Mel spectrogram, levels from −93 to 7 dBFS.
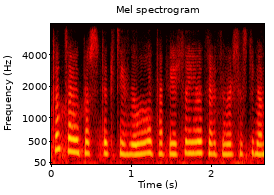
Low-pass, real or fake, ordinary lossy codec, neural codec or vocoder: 7.2 kHz; fake; Opus, 32 kbps; codec, 16 kHz, 0.5 kbps, FreqCodec, smaller model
